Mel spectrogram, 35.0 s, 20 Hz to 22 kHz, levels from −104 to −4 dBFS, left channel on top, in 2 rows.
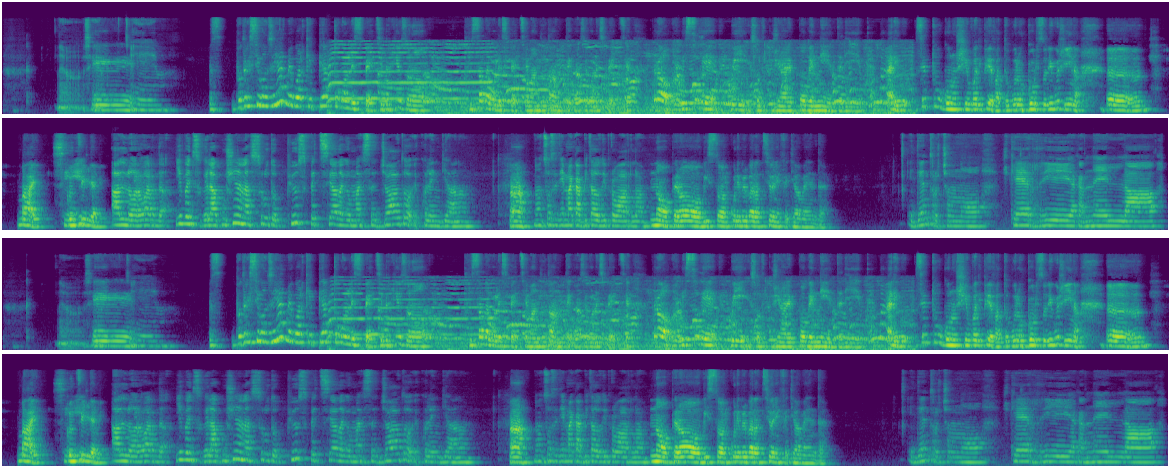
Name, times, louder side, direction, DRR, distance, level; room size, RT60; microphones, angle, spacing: voice 1, 0.8-1.6 1.9-2.6 10.6-10.7 18.3-18.8 19.1-24.6 25.0-25.1 25.5-27.3 31.1-34.9, left 4 dB, 50° left, 0.3 m, -32 dB
voice 2, 1.4-2.0 3.1-6.4 6.9-17.2 17.7-18.1 18.5-19.1 25.1-25.4 27.2-29.9, right 1 dB, 20° right, 0.5 m, -24 dB
sound 1, 4.9-13.7, left 2 dB, 75° left, 0.7 m, -29 dB
2.5 x 2.5 x 2.2 m
head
